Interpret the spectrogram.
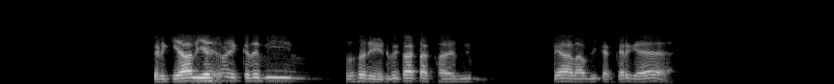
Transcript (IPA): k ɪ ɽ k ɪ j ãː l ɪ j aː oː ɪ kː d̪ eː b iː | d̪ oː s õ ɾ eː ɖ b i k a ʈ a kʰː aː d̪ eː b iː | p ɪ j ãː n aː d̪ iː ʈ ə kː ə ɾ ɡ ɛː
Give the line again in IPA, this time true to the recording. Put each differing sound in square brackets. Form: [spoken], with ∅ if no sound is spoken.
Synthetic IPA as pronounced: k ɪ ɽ k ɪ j [aː] l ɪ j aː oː ɪ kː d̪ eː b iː | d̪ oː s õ ɾ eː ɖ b [iː] k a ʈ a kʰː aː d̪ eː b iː | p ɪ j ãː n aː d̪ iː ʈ ə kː ə ɾ ɡ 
